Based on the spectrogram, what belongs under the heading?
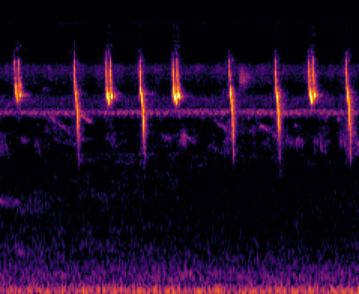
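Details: Brazilian blue-and-yellow tanager giving high, thin, clipped chirps at regular intervals of roughly half a second, with a continuous faint high-pitched tone running underneath and a quiet low hum.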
